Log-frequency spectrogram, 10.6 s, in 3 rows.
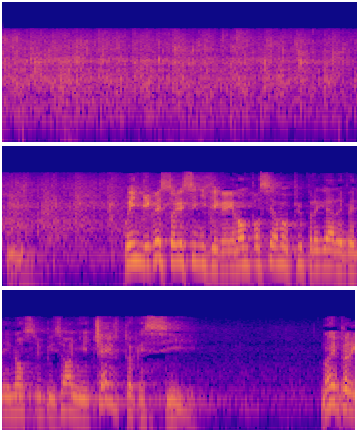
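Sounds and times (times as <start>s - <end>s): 
audience applauding: 0.0s - 5.8s
speech: 4.8s - 9.2s, 10.3s - 10.6s.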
